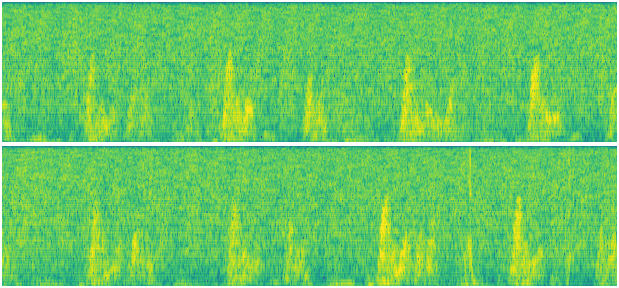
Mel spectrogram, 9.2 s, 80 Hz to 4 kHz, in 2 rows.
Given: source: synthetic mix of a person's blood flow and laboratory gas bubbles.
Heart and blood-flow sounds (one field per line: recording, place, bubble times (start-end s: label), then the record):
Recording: Doppler ultrasound of blood flow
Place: precordium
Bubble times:
8.04-8.20 s: bubbles
8.81-8.92 s: bubbles
From the record:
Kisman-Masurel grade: 122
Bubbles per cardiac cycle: 1 to 2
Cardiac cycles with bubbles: 10 to 50%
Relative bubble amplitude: moderate (0.250 to 0.450)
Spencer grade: 2 (many but less than half of the cardiac periods contain bubble signals, singularly or in groups)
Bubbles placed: only in the low amplitude regions of the cardiac cycle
